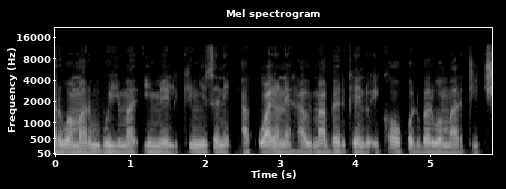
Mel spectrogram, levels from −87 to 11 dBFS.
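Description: Throughout the speech, the sound is muffled and hoarse, with nothing above 12.2 kHz and a heavy grainy roughness instead of the swirling, hollow gaps of MP3. This is likely Opus compression in its hybrid speech mode, which fits a bitrate near 12 kbps.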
